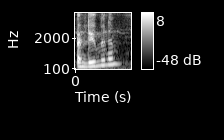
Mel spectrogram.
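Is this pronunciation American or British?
American. It is said the American way, with four syllables. "I've decided against aluminum"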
